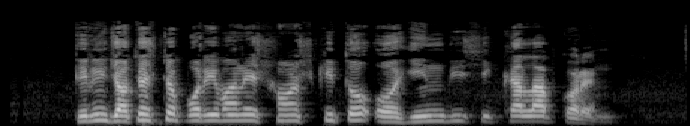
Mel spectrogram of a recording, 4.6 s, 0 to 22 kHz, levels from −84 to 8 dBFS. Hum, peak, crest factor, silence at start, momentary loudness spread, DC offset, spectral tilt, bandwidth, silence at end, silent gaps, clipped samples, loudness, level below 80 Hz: none; 0 dBFS; 22 dB; 0.5 s; 9 LU; under 0.1%; -4.5 dB/octave; 11 kHz; 0.6 s; none; under 0.1%; -22 LUFS; -72 dBFS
